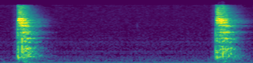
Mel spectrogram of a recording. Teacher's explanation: when you make this sound, a puff of air should come out of your mouth. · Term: t sound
